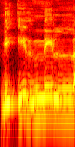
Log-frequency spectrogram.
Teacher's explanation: ترقق اللام من غير إمالات الألف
